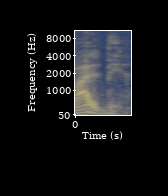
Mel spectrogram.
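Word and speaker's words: àlbi: Ecco qui Pedrotti ci mette un accento tonico sulla a sinceramente non capisco l'utilizzo meglio l'utilità di questo di questo accento per Albi si può pronunciare solo Albi quindi non c'era bisogno ma Comunque rispettiamo quello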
